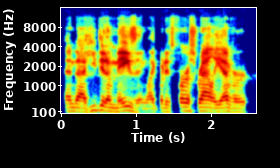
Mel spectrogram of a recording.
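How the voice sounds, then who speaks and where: Easygoing rally driver, mid-pitched. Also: male voice, fast, a bit bright. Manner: easygoing, lots of fillers like "like" and "you know". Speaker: guest, pro rally driver. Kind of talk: casual interview chat.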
